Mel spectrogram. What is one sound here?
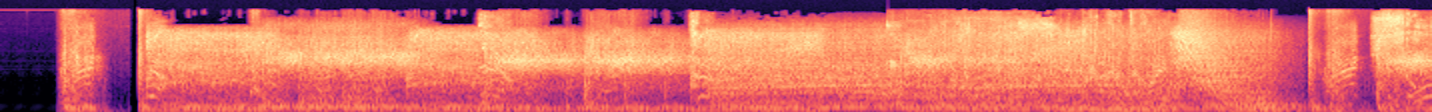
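Energy blasts roar and crackle.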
